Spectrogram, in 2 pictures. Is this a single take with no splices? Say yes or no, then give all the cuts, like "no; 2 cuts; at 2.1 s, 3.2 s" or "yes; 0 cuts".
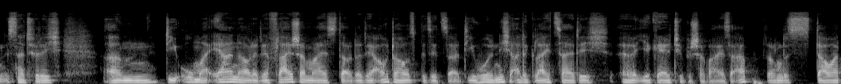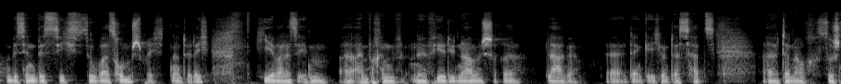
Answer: yes; 0 cuts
